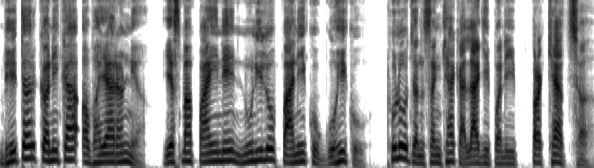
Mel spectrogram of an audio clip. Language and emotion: Nepali, neutral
